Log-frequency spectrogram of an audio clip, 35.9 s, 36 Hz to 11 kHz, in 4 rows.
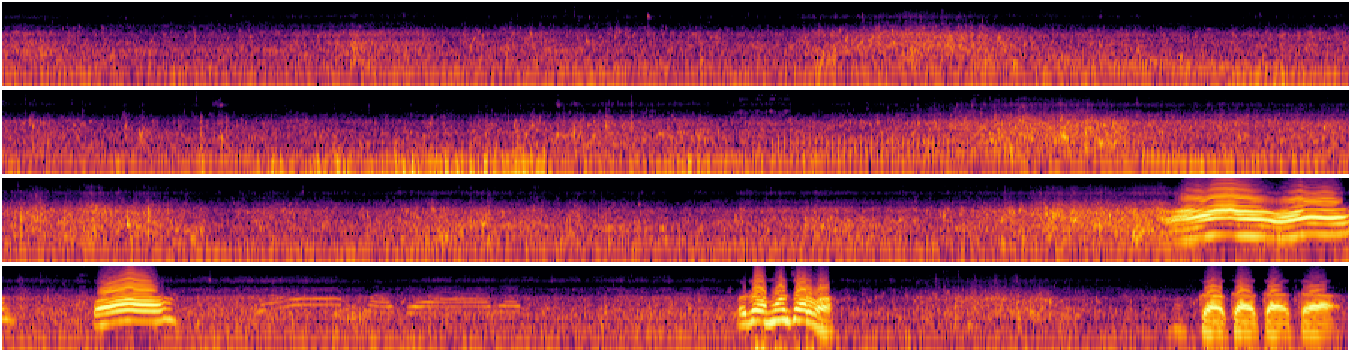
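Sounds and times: wind rumbling on microphone: 0.0s - 26.3s
sea water lapping against rocks: 0.0s - 35.9s.

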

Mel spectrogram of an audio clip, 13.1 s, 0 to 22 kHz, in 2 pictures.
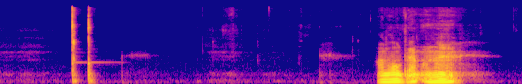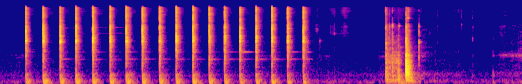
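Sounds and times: small hammer tapping: 0.9s - 1.3s, 6.8s - 10.5s.

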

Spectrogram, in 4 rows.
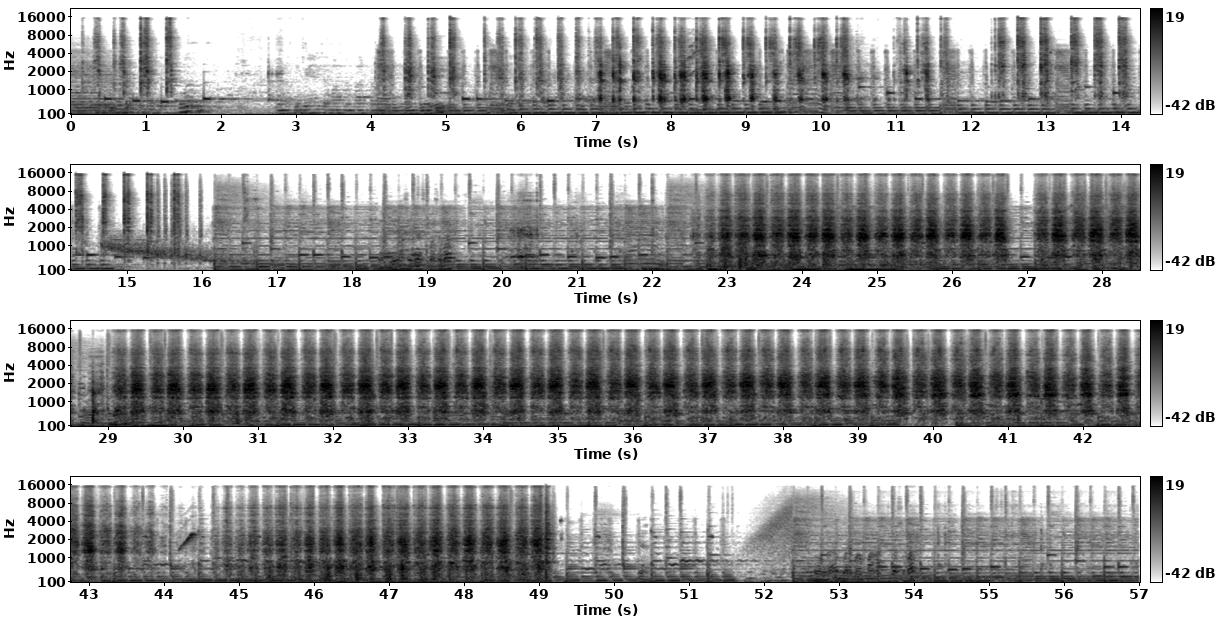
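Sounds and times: hand saw cutting wood: 0.1s - 1.5s, 4.1s - 16.0s, 20.2s - 20.6s, 22.4s - 49.4s.

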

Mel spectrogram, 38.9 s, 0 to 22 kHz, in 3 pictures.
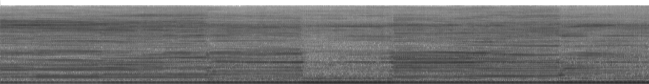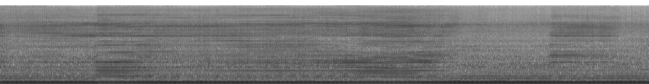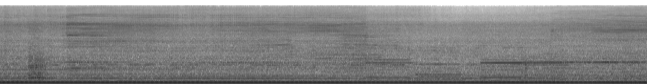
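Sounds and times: lens edger grinding whine: 0.0s - 38.9s
motor hum: 0.0s - 38.9s.

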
